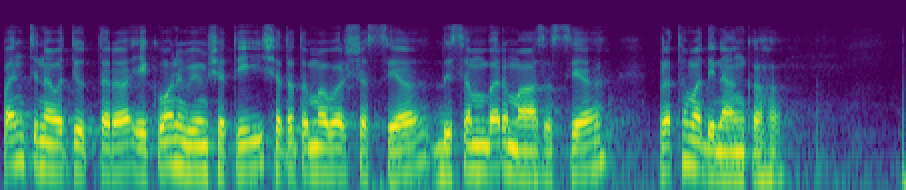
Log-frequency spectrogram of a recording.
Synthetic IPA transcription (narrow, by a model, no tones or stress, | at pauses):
pɐɲt͡ʃɐnɐʋɐt̪iut̪ːɐɾɐekoːnɐʋimʂɐt̪iʃɐt̪ɐt̪ɐmɐʋɐɾʂɐsjɐd̪isɐmbɐɾmaːsɐsjɐ | pɾɐt̪ʰɐmɐd̪inaːŋkɐɦɐ̆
